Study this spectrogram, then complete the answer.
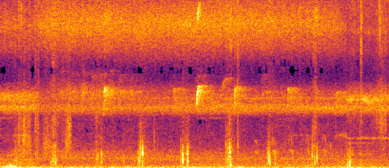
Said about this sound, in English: So I'm on my nightly run through this little wooded forest near my house. And it's just starting to get dark. I can hear the crickets start coming out.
